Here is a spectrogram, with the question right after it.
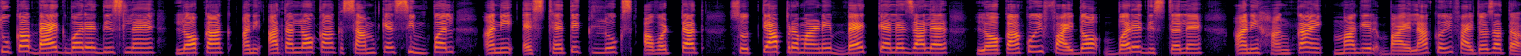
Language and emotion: Goan Konkani, neutral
